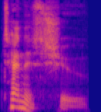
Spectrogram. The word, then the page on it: tennis shoe: British English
